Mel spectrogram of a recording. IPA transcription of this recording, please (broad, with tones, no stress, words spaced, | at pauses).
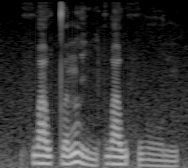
hwa˧wt̪ə˨˦nli̤˨˩mkwa˧w hwo̤˨˩n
